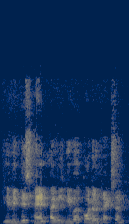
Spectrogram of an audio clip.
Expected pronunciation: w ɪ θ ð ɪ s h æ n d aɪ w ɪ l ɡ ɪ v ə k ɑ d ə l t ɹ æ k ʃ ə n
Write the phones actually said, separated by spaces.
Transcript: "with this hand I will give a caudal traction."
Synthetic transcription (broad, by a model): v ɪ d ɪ s h æ n d aɪ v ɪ l ɡ ɪ v ə k ɑ d ə l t ɹ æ k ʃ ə n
